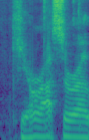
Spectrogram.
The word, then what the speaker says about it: Kyocera: Kyocera, like a rhinoceros or triceratops.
